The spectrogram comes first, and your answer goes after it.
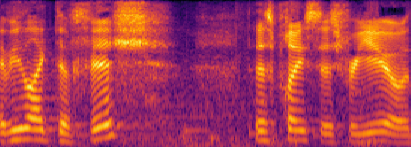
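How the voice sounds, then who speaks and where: The speaker moves at a moderate pace with ordinary pitch variation. Noticeable background noise runs underneath. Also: woman. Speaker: travel vlogger. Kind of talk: travel vlog narration. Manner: casual.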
